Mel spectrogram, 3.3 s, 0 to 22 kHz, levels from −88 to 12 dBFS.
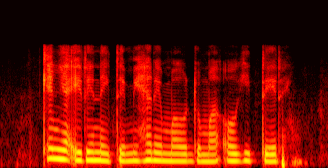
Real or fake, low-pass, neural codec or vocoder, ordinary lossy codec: fake; 7.2 kHz; codec, 16 kHz, 2 kbps, X-Codec, HuBERT features, trained on LibriSpeech; none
